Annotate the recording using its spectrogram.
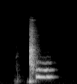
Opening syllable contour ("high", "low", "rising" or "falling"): high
